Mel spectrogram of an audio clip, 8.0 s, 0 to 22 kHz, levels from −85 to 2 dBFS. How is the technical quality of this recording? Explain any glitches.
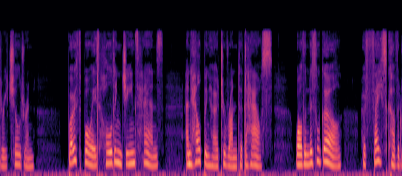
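The recording has two sharp, loud clicks, at 1.95 s and 4.89 s. This is the file header played as audio: header bytes left where speech pieces were joined are decoded as samples, producing a snap unrelated to the surrounding speech, unlike a signal-driven pop.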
